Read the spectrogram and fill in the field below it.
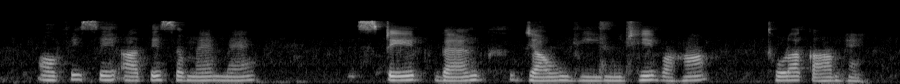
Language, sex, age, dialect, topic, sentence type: Hindi, female, 51-55, Marwari Dhudhari, banking, statement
